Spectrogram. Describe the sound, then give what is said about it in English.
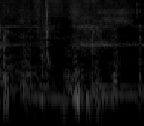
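Chewing of a crunchy Heath toffee candy bar, with wet, sticky mouth sounds and scattered crunches running steadily for a couple of seconds, loud. “Take another mic. Sweet. Get in there.”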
